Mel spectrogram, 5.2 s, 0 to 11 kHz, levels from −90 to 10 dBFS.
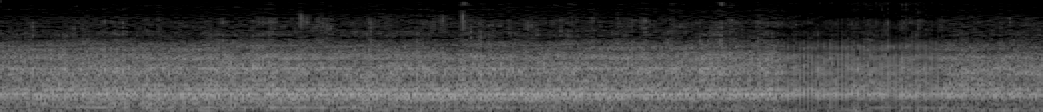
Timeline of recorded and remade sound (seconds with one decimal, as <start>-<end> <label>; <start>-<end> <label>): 0.0-3.9 recorded; 3.9-4.7 remade; 4.7-5.2 recorded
